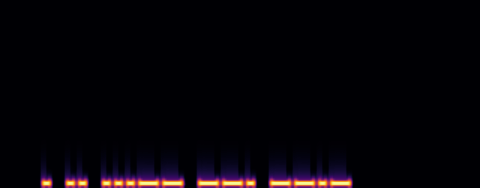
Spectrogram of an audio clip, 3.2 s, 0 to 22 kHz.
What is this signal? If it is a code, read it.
Morse code, heard as a keyed tone, about 30 wpm, 690 Hz. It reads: EI3GQ
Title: DXCC-100 Call Signs - 5 Characters - 30wpm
